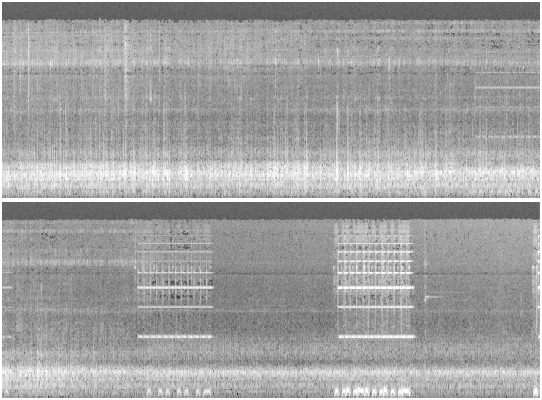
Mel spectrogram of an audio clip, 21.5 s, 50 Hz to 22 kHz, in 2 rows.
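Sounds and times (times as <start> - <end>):
low hum: 0.0 - 21.5
telephone ringing with electronic trilling: 9.4 - 11.1, 13.5 - 15.0, 17.4 - 19.0, 21.4 - 21.5.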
